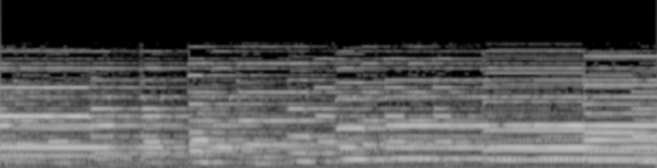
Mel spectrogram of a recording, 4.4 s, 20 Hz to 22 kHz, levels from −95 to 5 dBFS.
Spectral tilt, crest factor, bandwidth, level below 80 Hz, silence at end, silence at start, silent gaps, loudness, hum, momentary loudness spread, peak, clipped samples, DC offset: -2 dB/octave; 14 dB; 7.8 kHz; -56 dBFS; 0 s; 0 s; none; -23 LUFS; none; 6 LU; -8 dBFS; under 0.1%; under 0.1%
